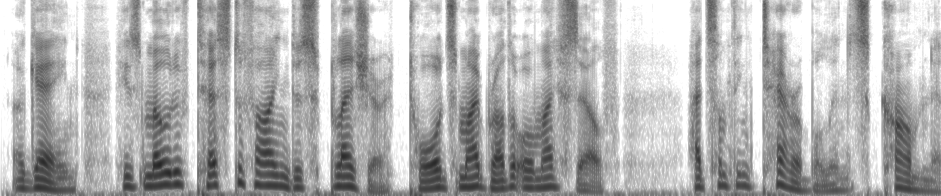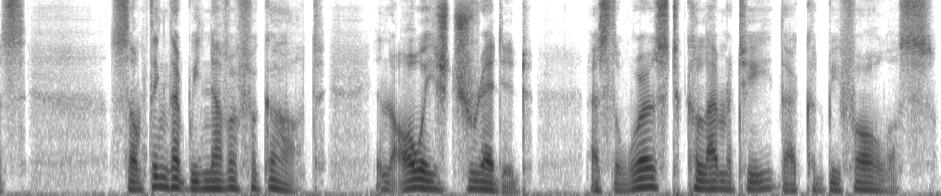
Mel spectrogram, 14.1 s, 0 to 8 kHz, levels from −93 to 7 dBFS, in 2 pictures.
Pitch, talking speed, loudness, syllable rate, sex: 115 Hz, 140 wpm, -20 LUFS, 4.9 syllables/s, male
